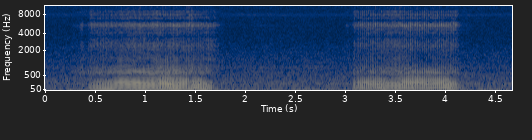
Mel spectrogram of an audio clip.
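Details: Real-life snoring of a 43-year-old man, 85 kg, 165 cm: two loud, rattling snores separated by quiet gaps; snoring with breathing pauses of obstructive sleep apnea.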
